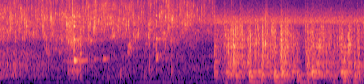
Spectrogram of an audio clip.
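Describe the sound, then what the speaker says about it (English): Rehydrated red lentils being drained, with water pouring and splashing steadily through a strainer into a sink, growing louder and fuller after the first moments, close by and with no talk. "Gonna drain the lentils."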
